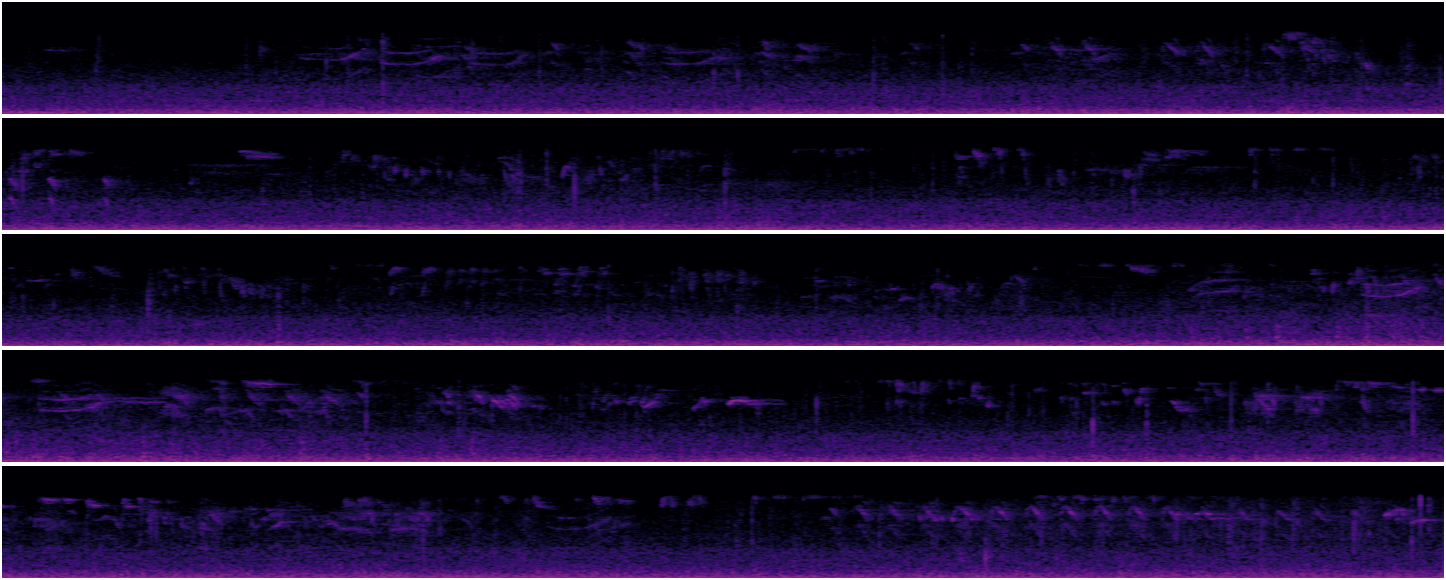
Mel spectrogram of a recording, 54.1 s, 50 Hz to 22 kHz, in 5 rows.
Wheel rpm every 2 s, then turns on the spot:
0, 0, 0, 0, 0, 0, 0, 0, 0, 0, 0, 0, 0, 0, 0, 0, 0, 0, 0, 0, 0, 0, 0, 0, 0, 0, 0.
none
